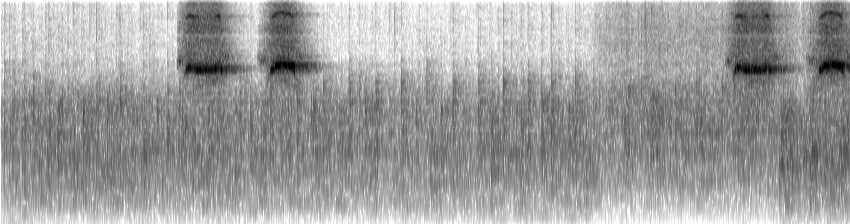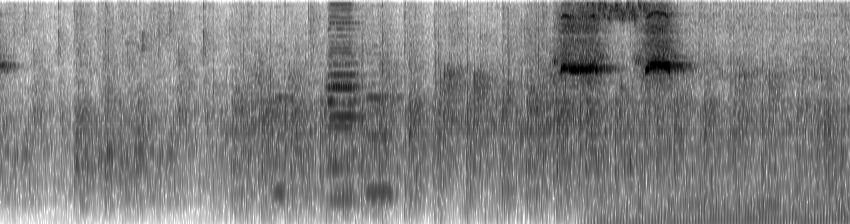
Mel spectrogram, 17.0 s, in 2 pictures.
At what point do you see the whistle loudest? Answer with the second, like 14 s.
15 s.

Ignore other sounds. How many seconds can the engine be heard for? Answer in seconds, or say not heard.
3 s.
